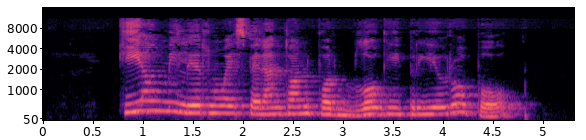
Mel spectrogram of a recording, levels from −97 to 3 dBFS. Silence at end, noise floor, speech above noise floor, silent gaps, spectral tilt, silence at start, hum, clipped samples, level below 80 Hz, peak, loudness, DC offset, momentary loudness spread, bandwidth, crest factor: 0.45 s; -76 dBFS; 46 dB; none; -4.5 dB/octave; 0.75 s; none; under 0.1%; -74 dBFS; -16 dBFS; -31 LUFS; under 0.1%; 6 LU; 11.5 kHz; 16 dB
